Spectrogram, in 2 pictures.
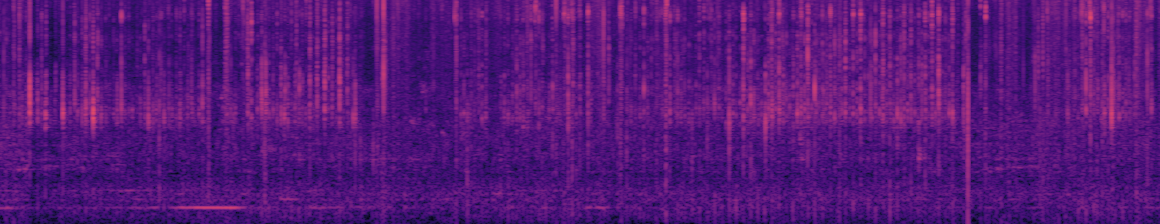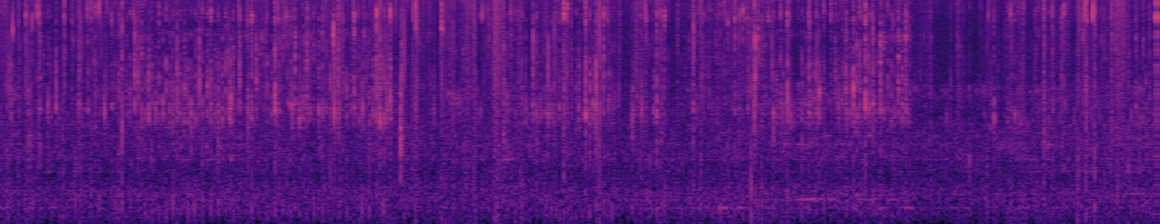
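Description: Close-miked chewing and biting of whole cooked snakes: a dense, irregular stream of sharp crackling clicks.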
